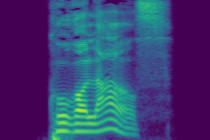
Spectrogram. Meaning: genitive of Korollar
- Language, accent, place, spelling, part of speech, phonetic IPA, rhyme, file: German, Germany, Berlin, Korollars, noun, [koʁɔˈlaːɐ̯s], -aːɐ̯s, De-Korollars.ogg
